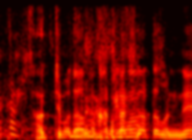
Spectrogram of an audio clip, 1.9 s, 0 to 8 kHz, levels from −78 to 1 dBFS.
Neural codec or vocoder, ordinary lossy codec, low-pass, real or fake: codec, 16 kHz, 4 kbps, X-Codec, HuBERT features, trained on balanced general audio; none; none; fake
